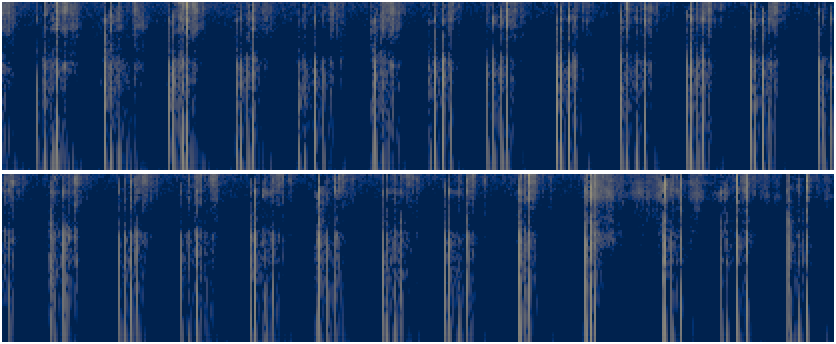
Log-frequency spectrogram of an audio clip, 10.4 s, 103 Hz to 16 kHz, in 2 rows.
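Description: Long nails tap and scratch the face of a round, palm-sized, solid cork lid held close to the mic. About 27 short, dull, bassy thumps repeat at a quick, fairly steady pace, each dying away almost instantly with no ring, with faint scratchy texture between them.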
